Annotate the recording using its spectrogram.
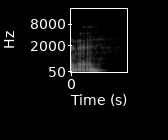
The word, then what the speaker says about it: Duvernay: I don't know if that's how you pronounce his last name. – Yeah, Duvernay.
